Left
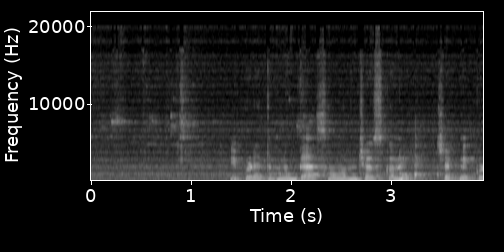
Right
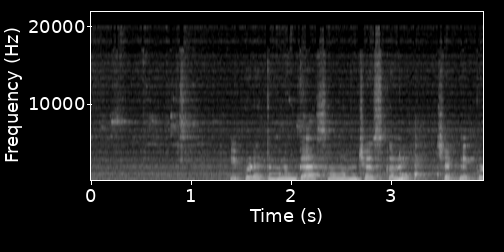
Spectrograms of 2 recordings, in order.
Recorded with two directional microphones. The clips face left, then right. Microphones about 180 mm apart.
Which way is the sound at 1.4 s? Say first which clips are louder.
Right 2 dB; 40° right (ahead or behind).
